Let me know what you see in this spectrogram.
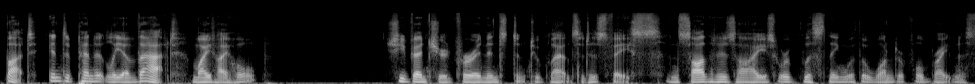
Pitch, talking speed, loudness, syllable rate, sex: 110 Hz, 170 wpm, -23 LUFS, 5.1 syllables/s, male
